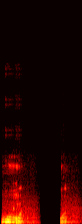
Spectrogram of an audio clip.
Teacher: ঠোঁট গোল করে আমাদের উ এর মতো উচ্চারণটা হয়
